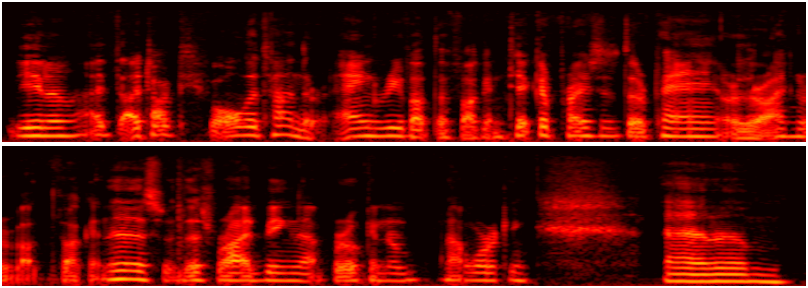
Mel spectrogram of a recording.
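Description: Gravelly, swearing podcast host. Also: male voice, a little high, steady tone, fast talker. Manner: rambling and heavily profane. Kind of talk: casual monologue.

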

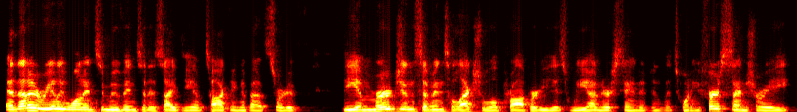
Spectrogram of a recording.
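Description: Male podcast guest, low voice, hedging academic ramble, casual chat. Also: fast, muffled recording. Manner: rambling academic explaining, many hedges. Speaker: guest toy researcher.

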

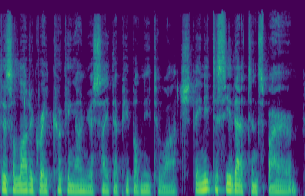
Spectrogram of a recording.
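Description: A man hosting a casual interview and asking a guest about her cooking in a relaxed way. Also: fairly low pitch, a little fast, breathy edge. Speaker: host.

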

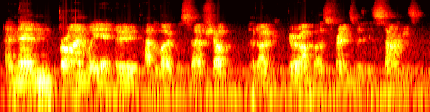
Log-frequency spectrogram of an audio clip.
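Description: A man's voice: on the low side, completely flat delivery, normal speed, pushed and bright. Laid-back Australian man in an echoey room. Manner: laid-back, trailing filler-heavy answers. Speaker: surfboard shaper, interview guest. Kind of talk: casual conversational interview. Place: echoey shaping room indoors. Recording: echoey distant room recording with faint noise.

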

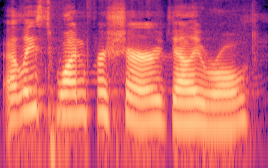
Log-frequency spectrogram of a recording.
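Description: A woman's voice: medium pitch, moderate pace, fairly bright tone, dry recording. A middle-aged woman co-hosting a podcast, chatting casually, blunt, playful and swearing. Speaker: podcast co-host. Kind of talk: casual chat.

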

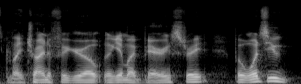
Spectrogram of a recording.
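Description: Laid-back young man with a low voice. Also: fast talker. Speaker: podcast co-host. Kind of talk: casual chat.

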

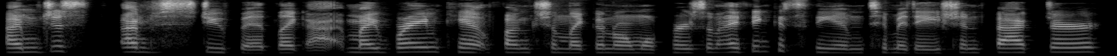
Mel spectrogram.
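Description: Her medium-pitched voice runs a little fast and sounds smooth, captured without room sound on a low-quality recording. As a young American podcast co-host, she tells a story in casual chat, acting out quotes with animation and frequent profanity.

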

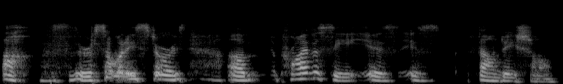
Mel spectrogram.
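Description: Speaking at medium pitch with lively intonation, a little slowly and with a darkish tone, an older woman guest tells stories conversationally. She's a privacy expert, born in Egypt and raised in Canada, and talks emphatically and passionately over slightly dull lo-fi audio.

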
